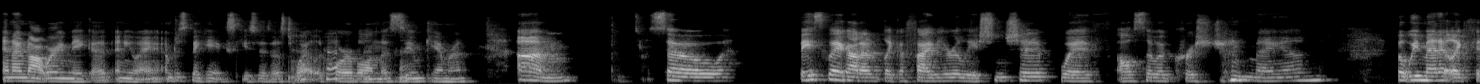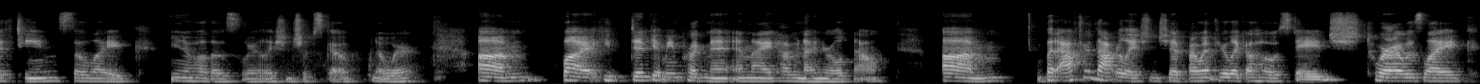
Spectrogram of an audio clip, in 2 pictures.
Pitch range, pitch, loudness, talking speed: 145-180 Hz, 160 Hz, -24 LUFS, 170 wpm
